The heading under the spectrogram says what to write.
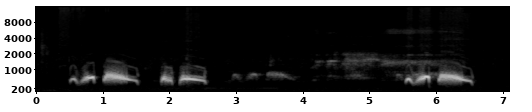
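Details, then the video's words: Spotted dove cooing in thúc gù style, giọng thổ voice: several loud two-part phrases of clipped notes and long falling hoots, with a gap of soft, low murmuring coos in the middle. "cu gáy thúc gù giọng thổ"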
